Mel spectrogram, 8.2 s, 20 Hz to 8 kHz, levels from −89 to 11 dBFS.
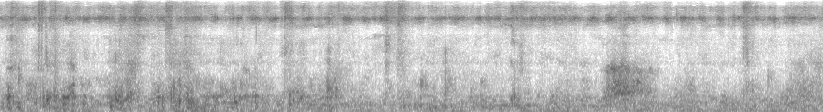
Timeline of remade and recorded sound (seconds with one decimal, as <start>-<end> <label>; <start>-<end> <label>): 0.0-8.2 remade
